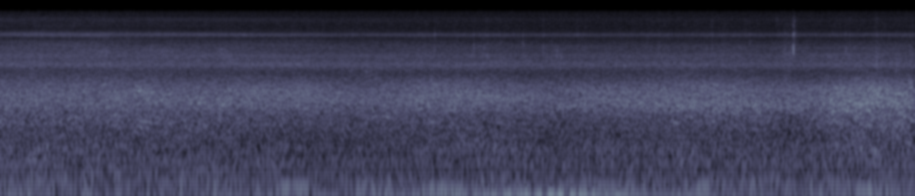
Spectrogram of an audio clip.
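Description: Steady city road traffic, with passing cars making a continuous noise. A low rumble swells about six to eight seconds in.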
